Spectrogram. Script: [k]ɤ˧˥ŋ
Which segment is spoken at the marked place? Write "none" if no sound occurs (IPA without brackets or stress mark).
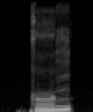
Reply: k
